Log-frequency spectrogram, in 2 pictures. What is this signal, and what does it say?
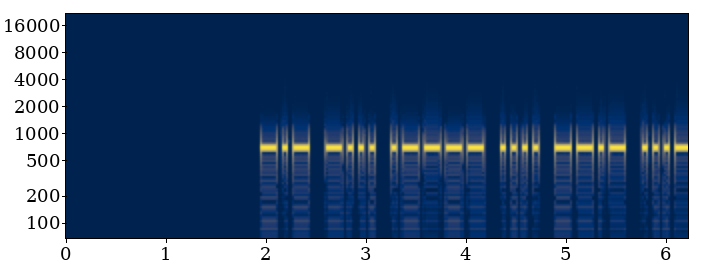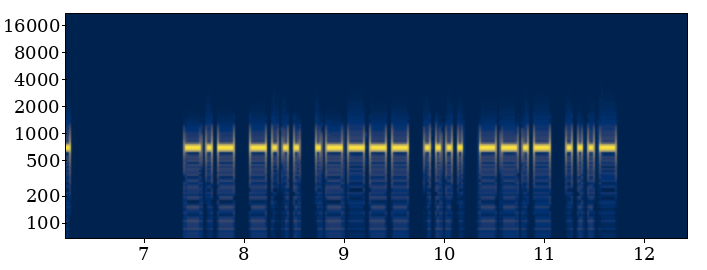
Morse code, heard as a keyed tone, about 22 wpm, 700 Hz. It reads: KB1HQV KB1HQV
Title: USA Call Signs - 6 Characters - Repeated 2x - 22wpm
